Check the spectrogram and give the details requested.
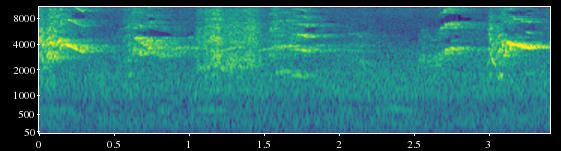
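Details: Rainbow lorikeets in Australia give harsh, high screeches and squawks in short rasping bursts, with a thin whistled note at the start and end.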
